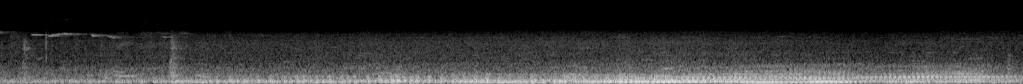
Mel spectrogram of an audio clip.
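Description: Low engine rumble with a steady pitch that grows louder over several seconds, peaks, then eases off near the end, like a motor vehicle passing close by.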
